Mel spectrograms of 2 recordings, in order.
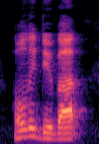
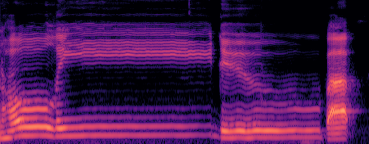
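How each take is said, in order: First: Quick, punched exclamation of dismay; brisk, resigned repeat of an oath; short exclamation. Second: Long wailing exclamation at a blunder; stretched exclamation. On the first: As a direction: say it short, with HOLY hit hard. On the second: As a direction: stretch HOLY and DOO way out. Exclaims after blundering a piece. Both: Real, not acted.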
